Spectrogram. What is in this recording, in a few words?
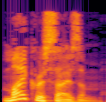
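"microseism", British English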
